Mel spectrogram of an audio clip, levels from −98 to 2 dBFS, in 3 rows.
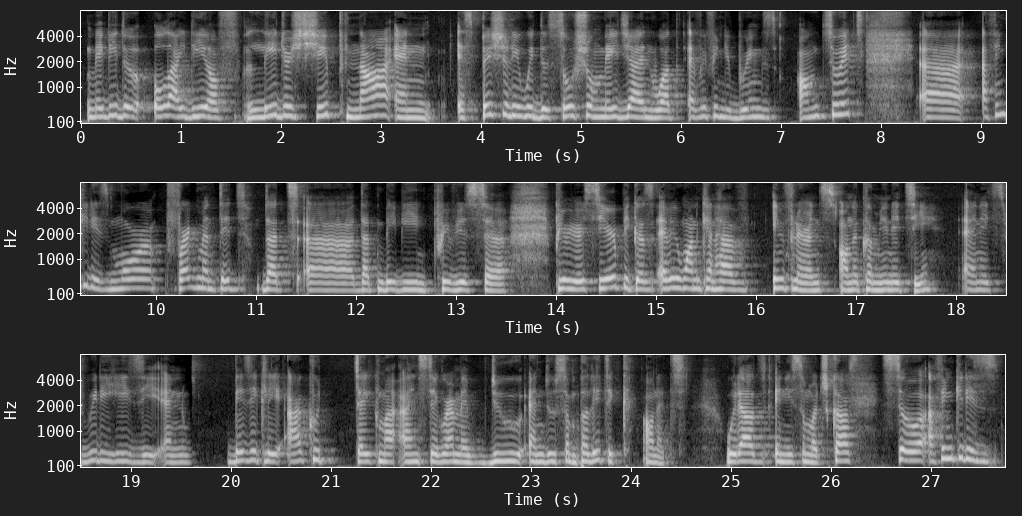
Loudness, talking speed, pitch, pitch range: -22 LUFS, 160 wpm, 215 Hz, 200-235 Hz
